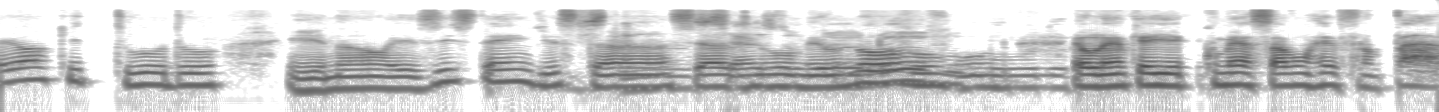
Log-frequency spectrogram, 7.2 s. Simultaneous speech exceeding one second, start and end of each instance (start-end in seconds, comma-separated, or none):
2.6-5.4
